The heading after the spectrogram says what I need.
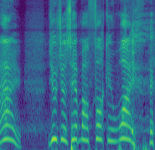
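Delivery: yelling with very high pitch, drawn-out and furious. Retelling how a husband confronted the driver: imitating someone yelling. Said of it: "he's just yelling at the dude".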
